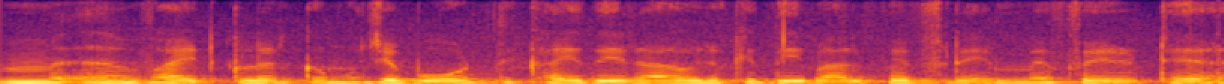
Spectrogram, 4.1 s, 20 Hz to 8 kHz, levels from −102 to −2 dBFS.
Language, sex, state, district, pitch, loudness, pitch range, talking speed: Hindi, female, Bihar, West Champaran, 205 Hz, -15 LUFS, 195-215 Hz, 265 wpm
